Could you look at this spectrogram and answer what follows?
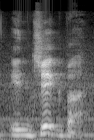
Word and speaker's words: Njigba: Njigba. Yep, that's how you pronounce his last name.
